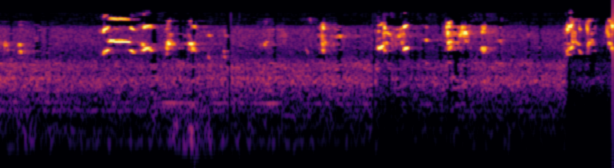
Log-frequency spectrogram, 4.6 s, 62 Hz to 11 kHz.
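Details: Wild bald eagles at a Southwest Florida nest holding eggs, recorded by a live cam in the morning of 27 February 2020 while a juvenile passes overhead; sharp, thin piping chirps in scattered clusters against constant hiss.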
